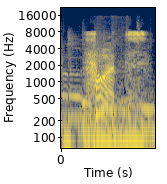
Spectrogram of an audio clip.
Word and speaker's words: Furz: Farts.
